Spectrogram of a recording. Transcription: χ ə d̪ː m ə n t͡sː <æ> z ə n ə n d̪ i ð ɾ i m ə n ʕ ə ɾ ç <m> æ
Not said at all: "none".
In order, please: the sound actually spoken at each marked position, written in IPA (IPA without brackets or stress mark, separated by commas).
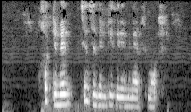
æ, m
